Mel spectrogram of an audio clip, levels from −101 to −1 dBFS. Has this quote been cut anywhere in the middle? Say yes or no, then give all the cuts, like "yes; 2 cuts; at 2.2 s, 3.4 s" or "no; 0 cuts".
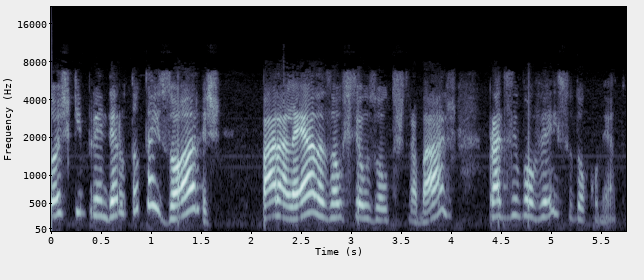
no; 0 cuts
